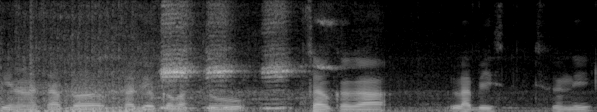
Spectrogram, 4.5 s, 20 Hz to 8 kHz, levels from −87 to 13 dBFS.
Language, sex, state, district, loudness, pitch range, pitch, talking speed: Telugu, male, Andhra Pradesh, Guntur, -23 LUFS, 115-120 Hz, 115 Hz, 120 wpm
